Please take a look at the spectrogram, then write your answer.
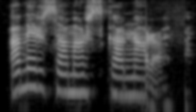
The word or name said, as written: Amersamarskanara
